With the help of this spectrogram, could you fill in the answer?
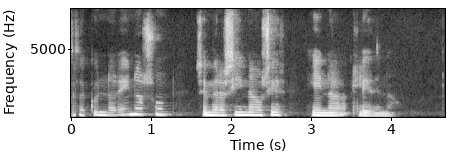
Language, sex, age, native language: Icelandic, female, 50-59, Icelandic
